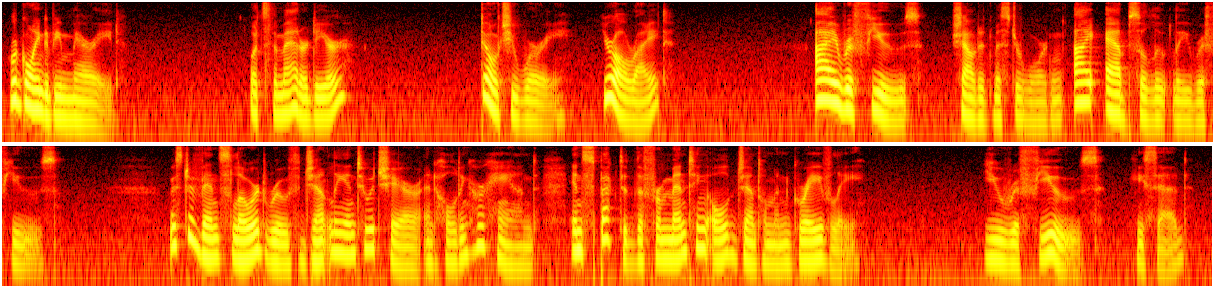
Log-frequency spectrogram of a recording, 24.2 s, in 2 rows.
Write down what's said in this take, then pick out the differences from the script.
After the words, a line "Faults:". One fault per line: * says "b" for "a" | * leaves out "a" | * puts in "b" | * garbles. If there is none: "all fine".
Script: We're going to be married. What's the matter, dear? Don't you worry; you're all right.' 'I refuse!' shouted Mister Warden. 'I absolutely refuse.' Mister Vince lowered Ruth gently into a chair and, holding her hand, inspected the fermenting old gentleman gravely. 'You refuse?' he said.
We're going to be married. What's the matter, dear? Don't you worry; you're all right.' 'I refuse!' shouted Mister Warden. 'I absolutely refuse.' Mister Vince lowered Ruth gently into a chair and, holding her hand, inspected the fermenting old gentleman gravely. 'You refuse?' he said.
Faults:
all fine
